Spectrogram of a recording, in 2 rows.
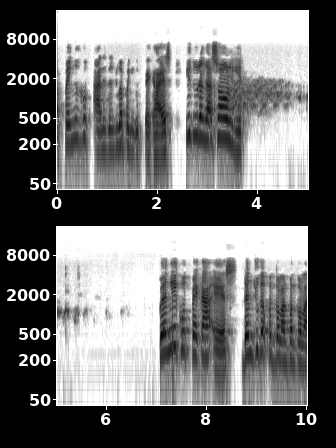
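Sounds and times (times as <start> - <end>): man's voice echoing: 0.0 - 3.9.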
